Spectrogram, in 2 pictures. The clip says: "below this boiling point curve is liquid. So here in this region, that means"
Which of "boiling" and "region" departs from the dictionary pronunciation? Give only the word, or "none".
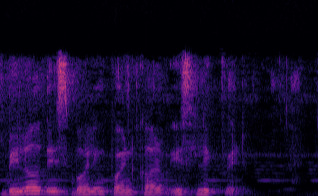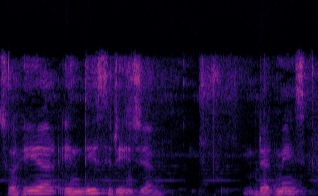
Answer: none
